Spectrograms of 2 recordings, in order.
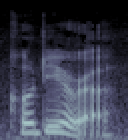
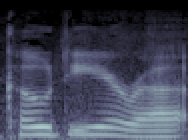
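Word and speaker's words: Kodera: It's probably like Codera. I don't know. It's like K-O-D-E-R-A. But it's like immediate. Cotera. Yeah, I thought Cotera too.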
